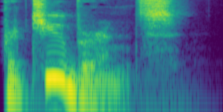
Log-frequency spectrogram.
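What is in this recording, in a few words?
"protuberance", British English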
